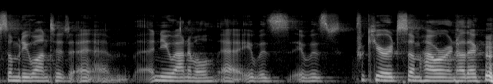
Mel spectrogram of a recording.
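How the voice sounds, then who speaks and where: A woman's fairly low-pitched voice at a very fast pace, with audible room echo. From Ireland, North Cork. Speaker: ecology professor, research co-director. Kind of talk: panel discussion.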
